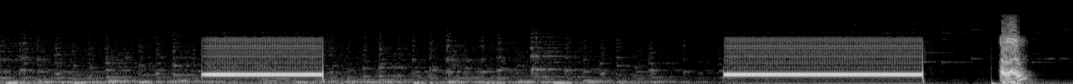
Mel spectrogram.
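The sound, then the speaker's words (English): An outgoing phone call, dialed at random, rings twice, each ring a steady, buzzy mid-pitched tone lasting a second or two, over a low rumbling background, ending with a sharp click as the line picks up. “Calling at random. Beep.”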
